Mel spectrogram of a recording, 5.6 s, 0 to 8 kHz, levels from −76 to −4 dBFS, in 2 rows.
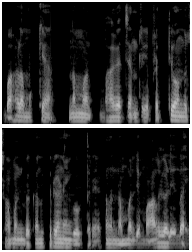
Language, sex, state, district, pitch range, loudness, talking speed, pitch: Kannada, male, Karnataka, Raichur, 85-90 Hz, -31 LUFS, 105 wpm, 90 Hz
